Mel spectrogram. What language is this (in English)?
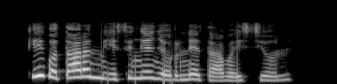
Kalenjin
